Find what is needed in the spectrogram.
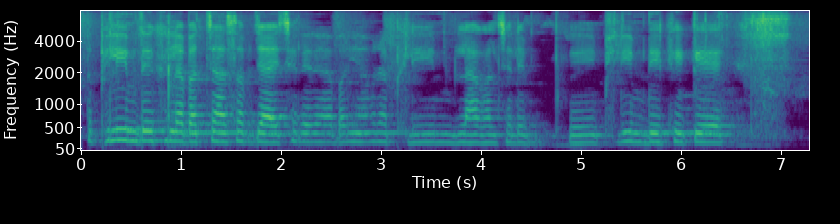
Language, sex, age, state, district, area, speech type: Maithili, female, 30-45, Bihar, Samastipur, rural, spontaneous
